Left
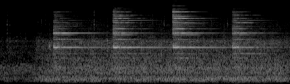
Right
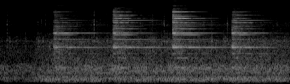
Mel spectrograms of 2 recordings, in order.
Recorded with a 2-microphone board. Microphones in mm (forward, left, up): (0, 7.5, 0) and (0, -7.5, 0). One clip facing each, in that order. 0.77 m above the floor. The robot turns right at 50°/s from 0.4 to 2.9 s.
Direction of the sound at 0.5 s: 135° left.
